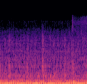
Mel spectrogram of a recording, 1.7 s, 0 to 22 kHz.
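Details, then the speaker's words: Toyota Verso diesel with 316,000 miles, idling, recorded outside: a loose, fast low rattle over the diesel knock with the clutch out. It disappears with the clutch pedal pressed: a worn dual-mass flywheel. "flywheel rattle that disappears whenever i put the clutch in"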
